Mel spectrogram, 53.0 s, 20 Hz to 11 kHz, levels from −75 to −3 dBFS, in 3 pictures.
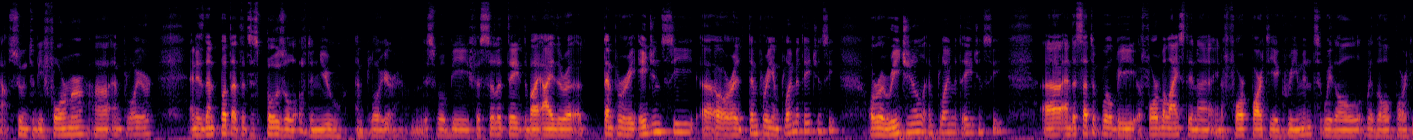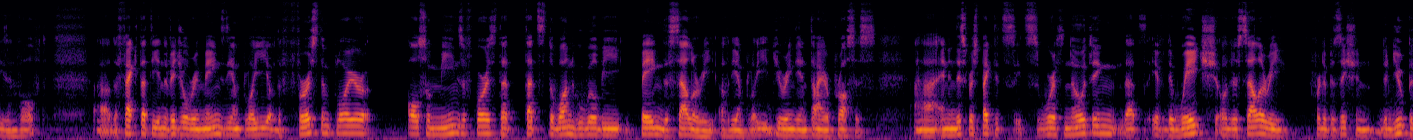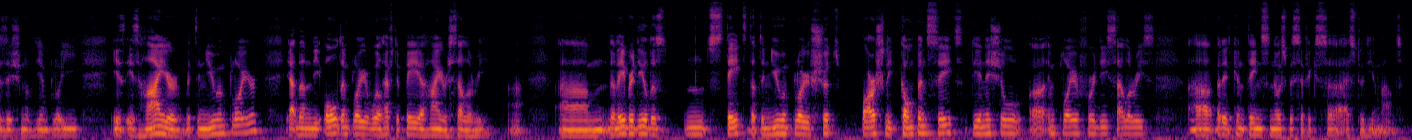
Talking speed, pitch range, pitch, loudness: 190 wpm, 100-125 Hz, 110 Hz, -30 LUFS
